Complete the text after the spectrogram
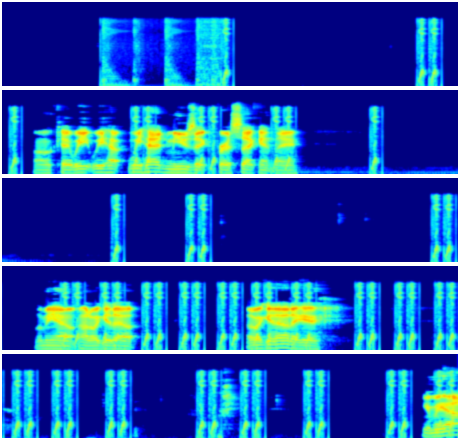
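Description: Short electronic game beeps sound as menu options change.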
